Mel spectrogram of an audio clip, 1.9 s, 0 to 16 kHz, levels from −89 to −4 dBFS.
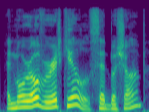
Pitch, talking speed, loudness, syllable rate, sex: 175 Hz, 195 wpm, -17 LUFS, 5.3 syllables/s, male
